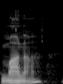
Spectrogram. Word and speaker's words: Mana: And it's called Manas. I pronounce it properly because it's a Maori word, but it's Mana.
